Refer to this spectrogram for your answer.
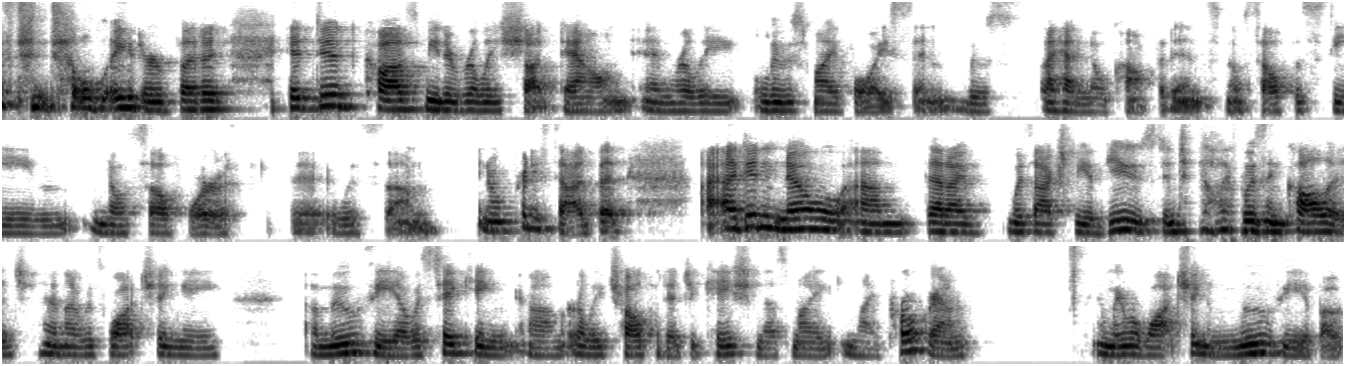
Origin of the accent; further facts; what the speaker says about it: Canada; now in Colombia; I'm from Canada originally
